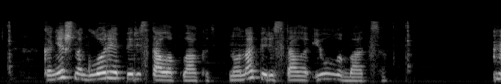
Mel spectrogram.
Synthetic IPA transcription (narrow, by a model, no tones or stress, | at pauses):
kɐnʲe̞ʂnəɡlˠoɾʲɪjəpʲɪɾʲɪst̪alˠəplˠakətʲnoɐnapʲɪɾʲɪst̪alˠəʔiʊlˠɨbat̪sə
